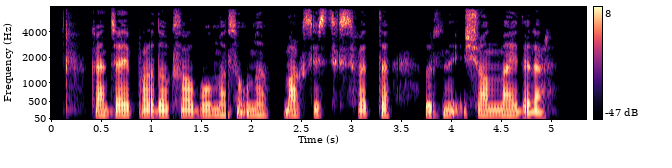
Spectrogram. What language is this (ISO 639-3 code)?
uzb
